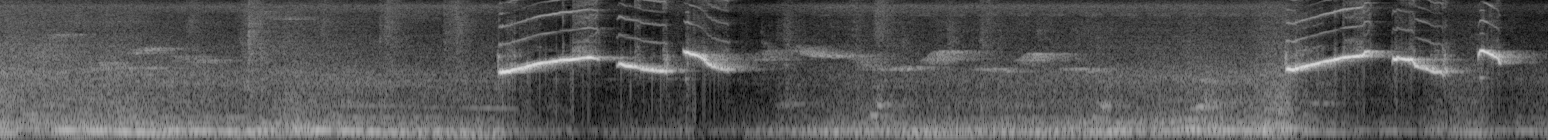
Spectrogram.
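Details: Orange-headed thrush singing in the 'ngeplong' style in the morning, used as a lure to make other thrushes aggressive: two loud bursts of clear whistled phrases, each rising and then dropping in quick slurred notes, with quiet low hum between.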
